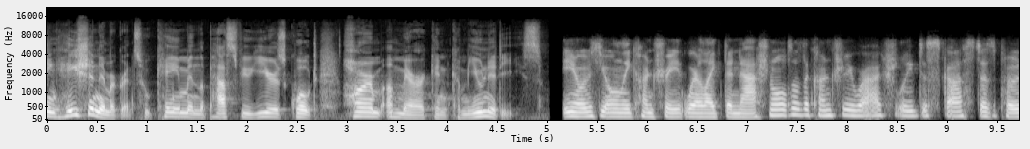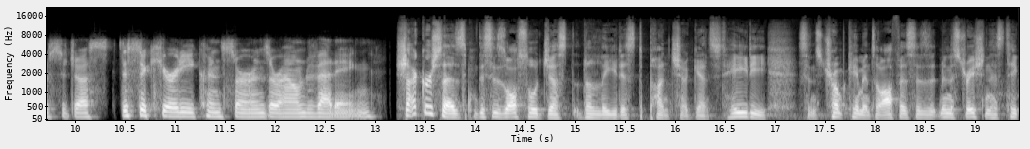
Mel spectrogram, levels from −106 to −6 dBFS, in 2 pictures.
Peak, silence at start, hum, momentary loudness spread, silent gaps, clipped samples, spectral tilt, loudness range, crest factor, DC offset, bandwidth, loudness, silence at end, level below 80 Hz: 0 dBFS; 0 s; none; 10 LU; 5.04-5.15 s; under 0.1%; -5.5 dB/octave; 4 LU; 20 dB; under 0.1%; 13.5 kHz; -20 LUFS; 0 s; -62 dBFS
